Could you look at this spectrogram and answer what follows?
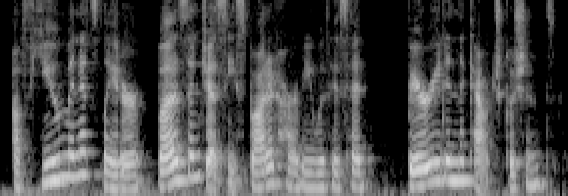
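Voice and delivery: ordinary delivery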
